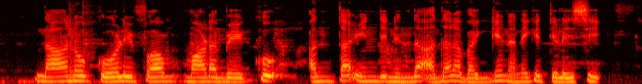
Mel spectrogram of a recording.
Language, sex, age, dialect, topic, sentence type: Kannada, male, 18-24, Central, agriculture, question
